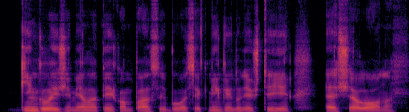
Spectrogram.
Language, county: Lithuanian, Vilnius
